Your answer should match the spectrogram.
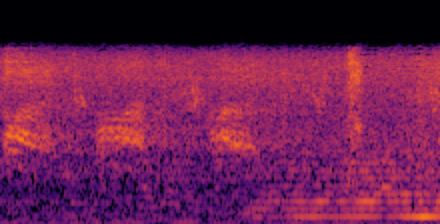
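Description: A crow cawing three times, about a second apart. From about halfway through, a low steady drone with overtones fades in and grows louder: the unexplained "strange sound" heard over the city.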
